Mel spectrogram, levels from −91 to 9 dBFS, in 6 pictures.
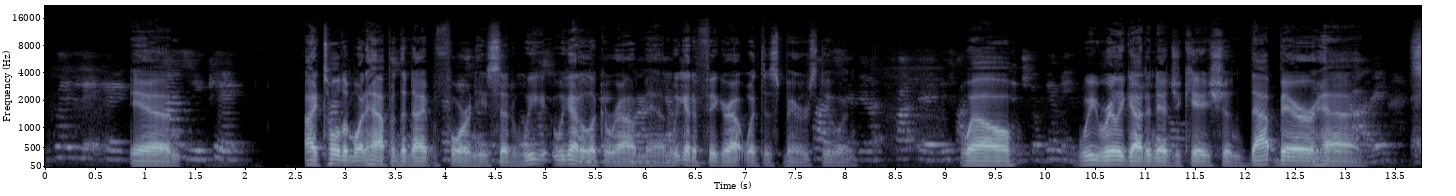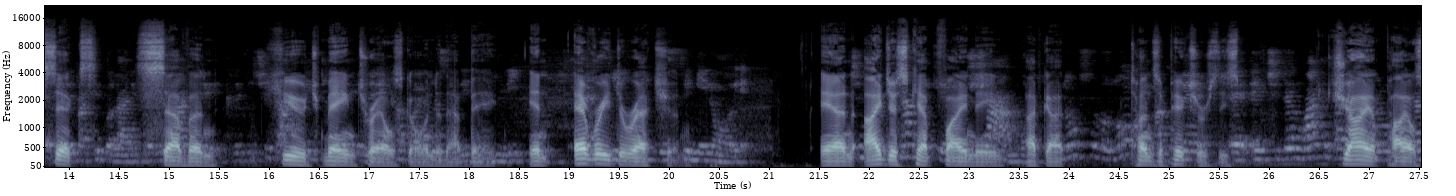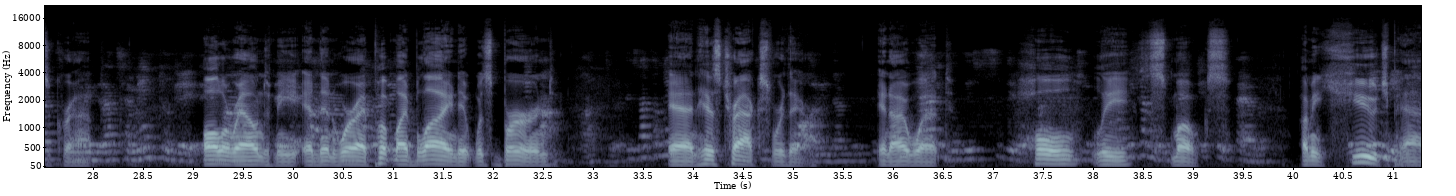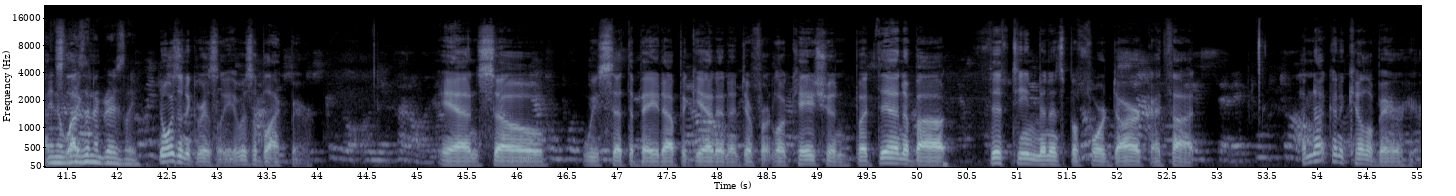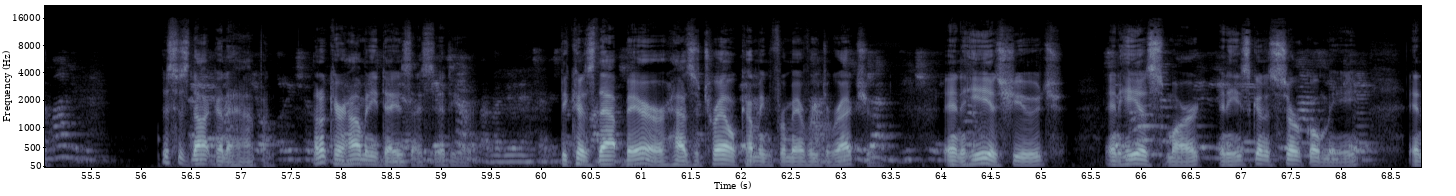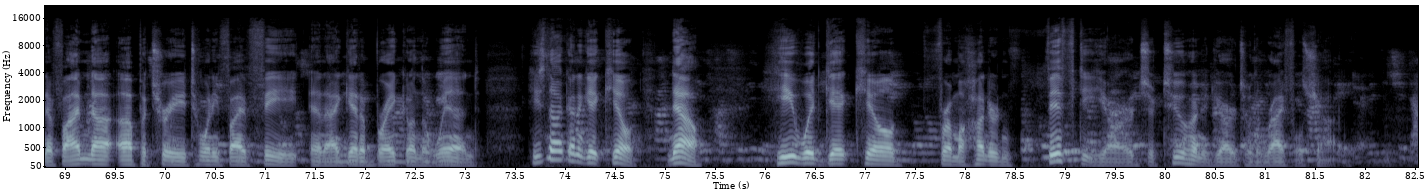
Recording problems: voice in the background; noticeable; throughout; 15 dB below the speech

